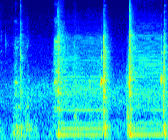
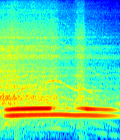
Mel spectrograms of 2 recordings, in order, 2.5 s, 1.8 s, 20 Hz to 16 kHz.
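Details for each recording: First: 1955 Lionel 736 Berkshire locomotive that won't run: irregular sharp clicks with brief electrical hums and no motor running; the E-unit reverse unit cycles but the locomotive doesn't move. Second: 1955 Lionel Berkshire #736 locomotive, first power-up before tear-down, which won't run: clear steady high whistle with soft hiss for about a second and a half, fading evenly; whistle works normally.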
